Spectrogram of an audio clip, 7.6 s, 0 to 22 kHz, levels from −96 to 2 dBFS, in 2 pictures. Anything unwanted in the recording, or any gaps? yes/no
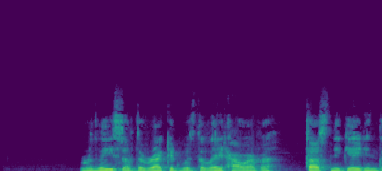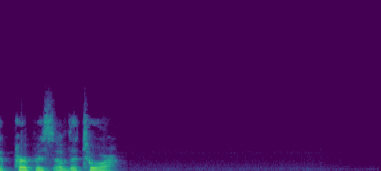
no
